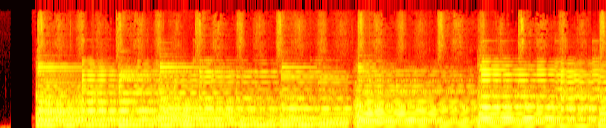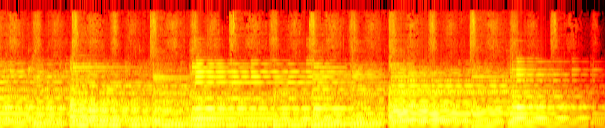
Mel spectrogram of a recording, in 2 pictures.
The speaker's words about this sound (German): Ich rede von Shoegaze und Dream Pop. Zwei Genres, die einer gemeinsamen Musikströmung entspringen, wenn ich es ganz simpel herunterbrechen soll, Musik, die verträumt, schwebend, manchmal schwermütig in der Bedeutung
